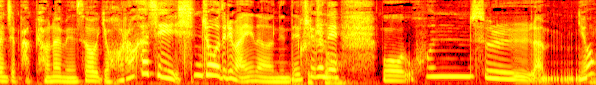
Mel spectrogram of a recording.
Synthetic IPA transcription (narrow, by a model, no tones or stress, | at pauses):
ind͡ʑe̞pak̚p͈jʌnɦamjʌnsʰʌjʌɾʌɡad͡ʑiɕʰind͡ʑoodɯɾimaɲinawanːɯnde̞t͡ɕʰwe̞ɡɯne̞mwʌhonsʰuɭːa̰mɲo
